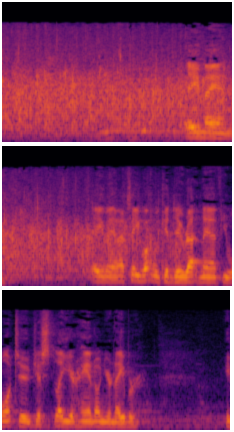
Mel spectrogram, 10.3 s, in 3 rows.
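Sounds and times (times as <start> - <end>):
audience hand clapping applause: 0.0 - 6.8
speech: 2.8 - 3.6, 4.8 - 9.0.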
